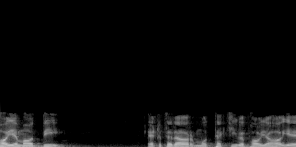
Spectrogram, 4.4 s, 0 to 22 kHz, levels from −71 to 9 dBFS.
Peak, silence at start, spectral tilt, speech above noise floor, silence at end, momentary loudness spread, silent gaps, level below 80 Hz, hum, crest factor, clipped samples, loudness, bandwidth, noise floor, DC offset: -2 dBFS; 0 s; -9.5 dB/octave; 41 dB; 0 s; 10 LU; none; -34 dBFS; none; 18 dB; under 0.1%; -19 LUFS; 5.4 kHz; -58 dBFS; under 0.1%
